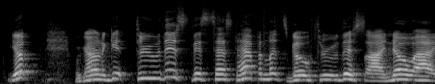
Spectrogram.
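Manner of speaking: just get through it, no fuss; unbothered resignation. Retold or imitated. Reviewer imitating Loki's resigned push through the task. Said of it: "it's not exasperated".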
